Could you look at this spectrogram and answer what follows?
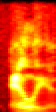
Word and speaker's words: alien: The first syllable has the accent mark.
